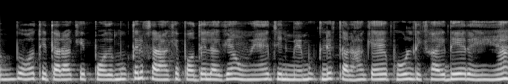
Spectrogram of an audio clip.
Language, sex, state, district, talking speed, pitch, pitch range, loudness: Hindi, female, Delhi, New Delhi, 245 wpm, 235 Hz, 230-245 Hz, -13 LUFS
